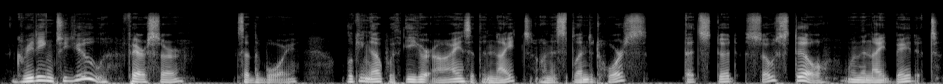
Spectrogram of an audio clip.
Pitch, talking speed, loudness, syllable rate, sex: 125 Hz, 185 wpm, -19 LUFS, 4.5 syllables/s, male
